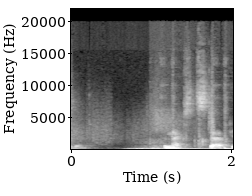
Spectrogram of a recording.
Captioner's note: whooshing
